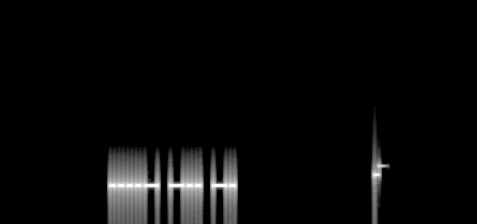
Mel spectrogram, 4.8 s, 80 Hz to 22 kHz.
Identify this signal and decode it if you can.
Morse code, heard as a keyed tone, about 28 wpm, 700 Hz. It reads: 4DN
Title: All Cut Numbers - 3-Digit 28wpm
